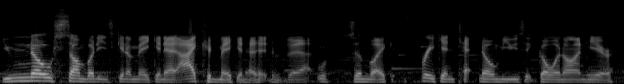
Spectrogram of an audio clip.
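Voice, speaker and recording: A man gives casual live commentary as he plays a game. His voice is mid-pitched, and he talks in slangy, sweary, joking bursts. Music plays faintly in the background. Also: fairly quick, a bit bright.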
